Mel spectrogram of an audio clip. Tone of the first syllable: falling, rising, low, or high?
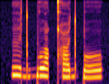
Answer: falling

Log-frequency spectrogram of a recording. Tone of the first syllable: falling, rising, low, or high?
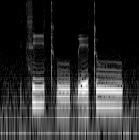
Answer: high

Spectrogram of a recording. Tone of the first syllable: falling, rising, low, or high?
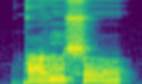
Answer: high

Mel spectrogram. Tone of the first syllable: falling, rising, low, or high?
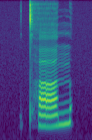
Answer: rising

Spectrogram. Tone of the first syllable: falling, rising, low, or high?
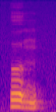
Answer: low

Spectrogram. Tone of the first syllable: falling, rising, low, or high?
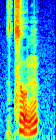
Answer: low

